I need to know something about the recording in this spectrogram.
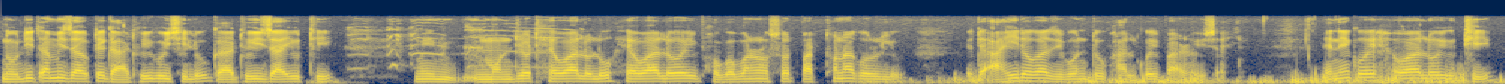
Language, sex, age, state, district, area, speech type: Assamese, male, 18-30, Assam, Udalguri, urban, spontaneous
